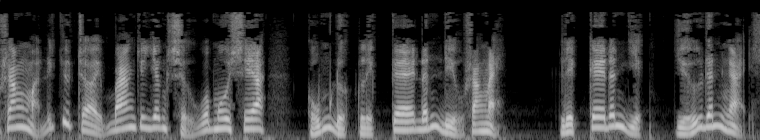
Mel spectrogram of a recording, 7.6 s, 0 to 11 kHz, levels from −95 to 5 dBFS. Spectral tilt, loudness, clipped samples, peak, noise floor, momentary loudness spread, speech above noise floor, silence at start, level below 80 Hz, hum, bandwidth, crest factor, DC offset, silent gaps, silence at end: -6.5 dB/octave; -24 LUFS; under 0.1%; -4 dBFS; -66 dBFS; 7 LU; 43 dB; 0 s; -50 dBFS; none; 8.8 kHz; 20 dB; under 0.1%; none; 0 s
